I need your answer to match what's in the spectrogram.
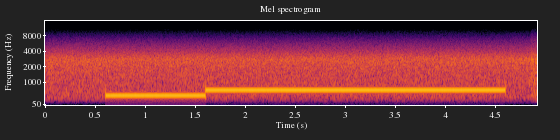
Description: Two-tone page, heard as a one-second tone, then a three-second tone, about 430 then 670 Hz, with radio hiss and a squelch burst at the end.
